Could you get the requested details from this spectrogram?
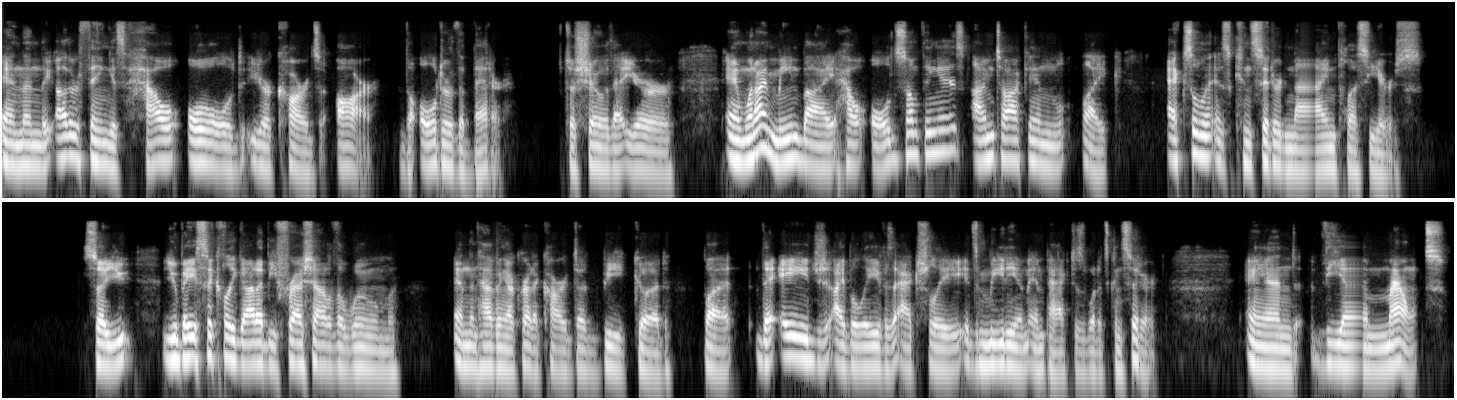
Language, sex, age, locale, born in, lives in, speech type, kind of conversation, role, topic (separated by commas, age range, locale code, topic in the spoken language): English, male, 25-29, en-US, United States, United States, conversation, unstructured, none, What surprising factors can affect your credit score?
